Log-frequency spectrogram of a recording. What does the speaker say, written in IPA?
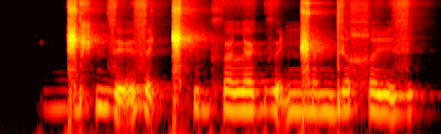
ɡ͡ǁ i ʃ n z ḛ z ɛ̰ ǁʰ i b θ ɜ l ɛ ɡ ð ḛ ŋ͡ǁ ʏ n d i χ i z

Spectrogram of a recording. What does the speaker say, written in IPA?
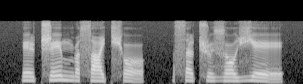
ɛ ʈ͡ʂ ɛ m ʊ sˤ a t͡ɕʰ ɔ | sˤ e ʈ͡ʂ ɵ z ɔ ʑ ɛ

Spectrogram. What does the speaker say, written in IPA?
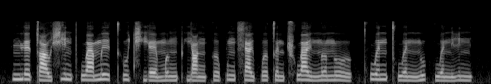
n̪ ɥ ɛ˥˩ t̪ ɑ˨˩ ʊ̯ ɕ i˥˩ n pʰ w ä˧˥ m e˥˩ ɪ̯ t̪ʰ u˧˥ t͡ɕʰ j ɛ˨˩ m ɤ˧˥ ŋ pʰ j ɑ˨˩ ŋ k ɤ˧˥ p ʊ˥˧ ŋ s a˥˩ ɪ̯ p ɤ˥ t̪ ə˧˥ n ʈ͡ʂʰ w a˥˩ ɪ̯ n̪ ɤ˥ n̪ o˥˩ ʊ̯ | kʰ w ə˥ n t̪ʰ w ə˨˩ n n̪ u˥˩ k w ə˨˩ n i˥˩ n

